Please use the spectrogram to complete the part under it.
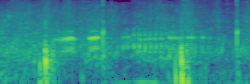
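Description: Minecraft frogs croak near water in a short burst of calls: several deep, distinct croaks and a few higher chirping notes spaced irregularly, fairly close and alone without talk.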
